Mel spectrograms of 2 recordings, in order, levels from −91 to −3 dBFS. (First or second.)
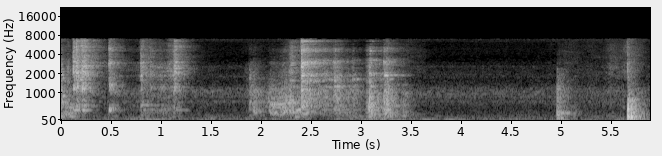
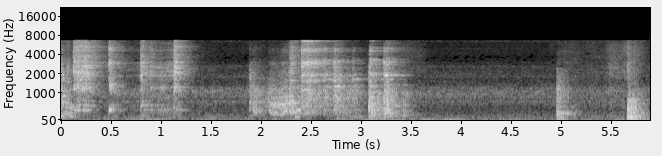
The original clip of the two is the second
